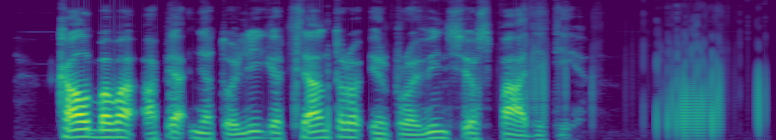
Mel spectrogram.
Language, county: Lithuanian, Panevėžys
